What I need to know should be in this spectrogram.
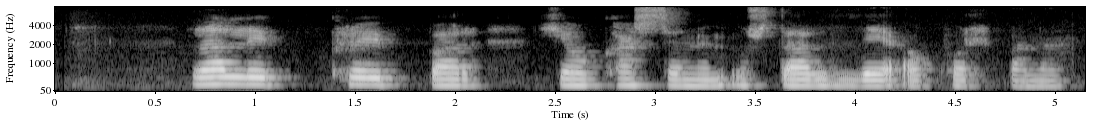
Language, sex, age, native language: Icelandic, female, 11, Icelandic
